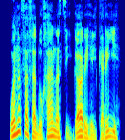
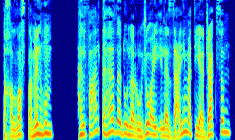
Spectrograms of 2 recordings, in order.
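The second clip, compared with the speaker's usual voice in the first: higher, sharp questioning of a rival; mild shout; 9 semitones higher than usual. A narrator's reading. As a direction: confront him, voice raised. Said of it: "وهي تصرخ في وجهه". (صراخ خفيف في وجهه)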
